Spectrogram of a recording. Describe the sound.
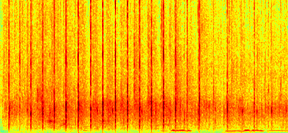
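An audience applauds steadily for several seconds, a dense patter of many hands with sharp individual claps standing out, while a low voice murmurs faintly underneath toward the end.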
